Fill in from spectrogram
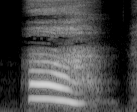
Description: sigh.wav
